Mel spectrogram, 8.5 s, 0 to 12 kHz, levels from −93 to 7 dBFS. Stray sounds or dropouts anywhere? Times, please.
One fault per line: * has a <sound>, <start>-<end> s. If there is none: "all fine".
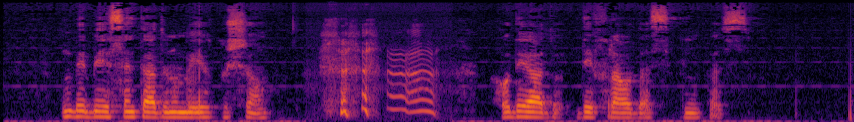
* has a laugh, 3.2-4.4 s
